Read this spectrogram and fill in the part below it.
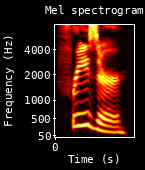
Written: freezer

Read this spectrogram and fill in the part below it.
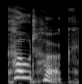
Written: coat hook

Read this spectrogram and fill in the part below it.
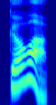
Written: go up

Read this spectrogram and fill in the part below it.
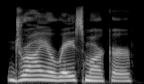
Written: dry erase marker

